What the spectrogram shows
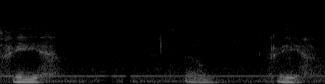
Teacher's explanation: in the original Sanskrit, it has a little puff of air at the end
